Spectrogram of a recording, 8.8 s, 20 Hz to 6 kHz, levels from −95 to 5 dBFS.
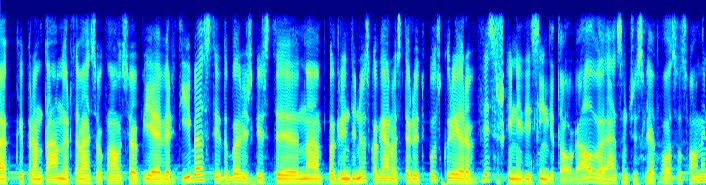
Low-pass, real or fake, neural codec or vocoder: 5.4 kHz; real; none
